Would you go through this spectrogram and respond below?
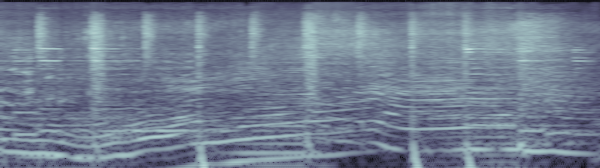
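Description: Race cars at the Philippine Autocross Championship at Parklinks Estate: loud, close engines rev and shift through sweeping pitch changes, with tire squeals mixed in over continuous motor noise.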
